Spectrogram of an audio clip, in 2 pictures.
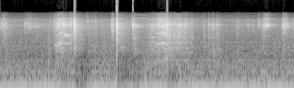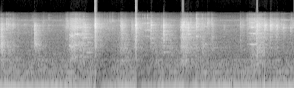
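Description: Hand weaving on a wooden countermarch floor loom: shuttles swishing across the warp and sharp wooden clacks from the beater and shuttles, repeated several times at an uneven pace, over a steady low hum.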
